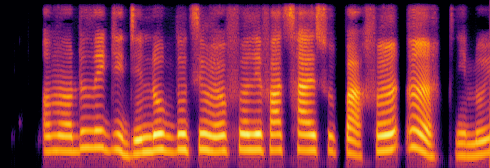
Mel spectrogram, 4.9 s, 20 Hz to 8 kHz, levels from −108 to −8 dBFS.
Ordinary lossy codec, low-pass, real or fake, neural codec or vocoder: none; 7.2 kHz; fake; codec, 24 kHz, 0.9 kbps, WavTokenizer, large speech release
